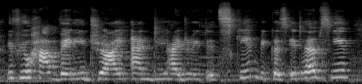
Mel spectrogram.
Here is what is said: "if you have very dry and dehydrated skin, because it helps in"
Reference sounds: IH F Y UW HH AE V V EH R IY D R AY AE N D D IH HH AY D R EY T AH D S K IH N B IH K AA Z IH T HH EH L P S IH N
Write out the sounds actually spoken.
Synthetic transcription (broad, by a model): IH F Y UW HH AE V V EH R IY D R AY AE N D D IH HH AY D R EY T AH D S K IH N B IH K AA Z IH T HH EH L P S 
